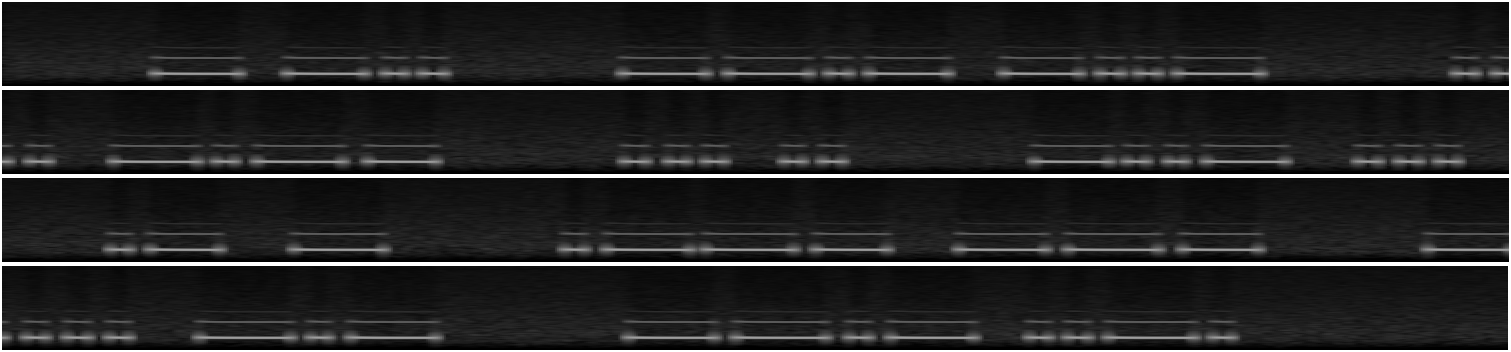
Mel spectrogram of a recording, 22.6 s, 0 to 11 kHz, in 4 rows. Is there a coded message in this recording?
Yes: Morse code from 0.5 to 21.6 s, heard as a keyed tone, hand-sent with a straight key, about 16 wpm, 370 Hz. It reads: TD QX SY SI XS AT JO BK QF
